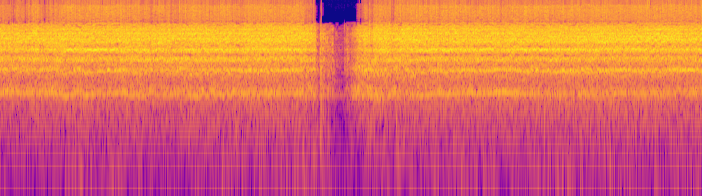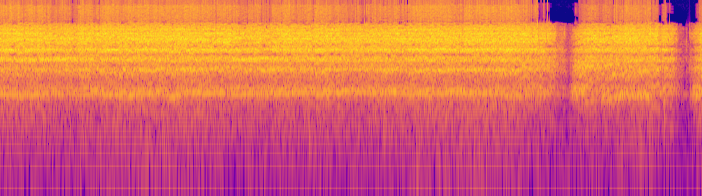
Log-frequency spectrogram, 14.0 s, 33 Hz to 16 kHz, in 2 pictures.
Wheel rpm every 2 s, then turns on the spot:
220, 150, 220, 220, 220, 220, 120.
12-14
